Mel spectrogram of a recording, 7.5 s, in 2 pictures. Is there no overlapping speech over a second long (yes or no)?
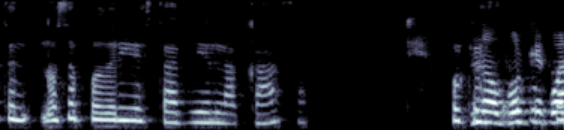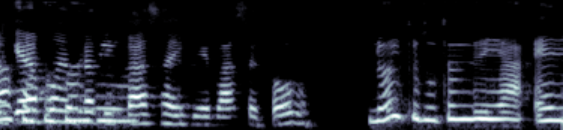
no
